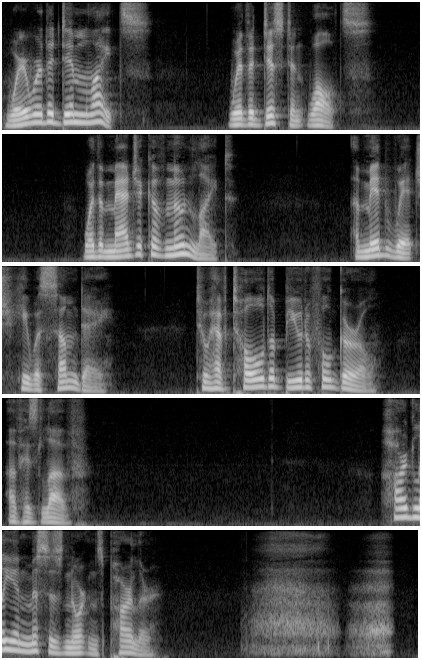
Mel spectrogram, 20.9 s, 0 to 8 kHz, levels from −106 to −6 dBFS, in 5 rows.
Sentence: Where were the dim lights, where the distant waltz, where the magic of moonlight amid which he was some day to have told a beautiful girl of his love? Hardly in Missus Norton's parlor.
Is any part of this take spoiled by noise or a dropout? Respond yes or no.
yes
